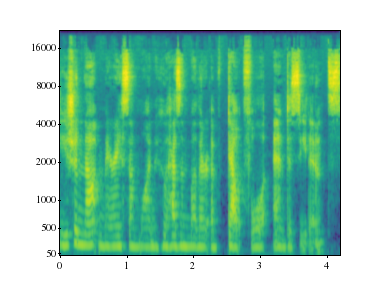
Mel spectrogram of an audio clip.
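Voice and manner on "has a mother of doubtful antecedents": ordinary talk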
